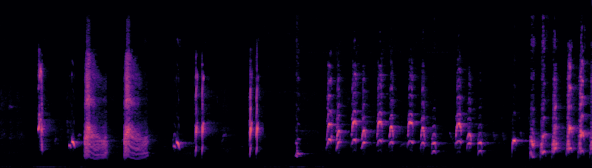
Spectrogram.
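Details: Long-tailed shrike in energetic song, a lure recording meant to make other shrikes sing, from a crowded residential setting: harsh broad rasps at first, then rapid chattering and jumbled chirps repeated in quick bursts, low household hum behind.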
